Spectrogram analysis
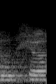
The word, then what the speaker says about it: वृक्षः: For example, if आई am writing वृक्षः, सो विसर्ग के पहले यहाँ पर वॉवेल है अ, इट मीन्स इसका प्रोनाउंसिएशन होगा वृक्षः।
